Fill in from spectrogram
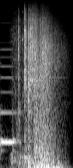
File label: Eject End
